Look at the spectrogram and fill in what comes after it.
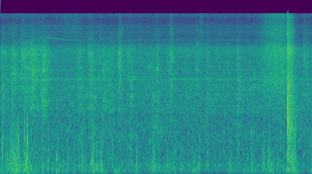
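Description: Train wheels clattering over rail joints, heard from a moving passenger coach as it runs alongside another train, with a steady rumble beneath the clacks. One sharp, loud crack comes near the end.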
